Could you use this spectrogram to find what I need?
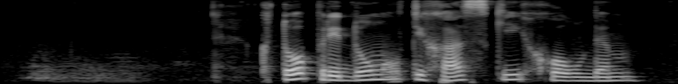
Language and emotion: Russian, neutral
